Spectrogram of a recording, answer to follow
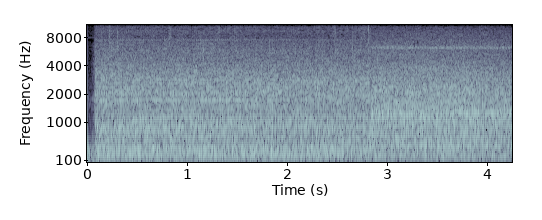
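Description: Steady machinery noise, a motor or engine running at an even level, with a thin high whine joining in about three seconds in.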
